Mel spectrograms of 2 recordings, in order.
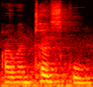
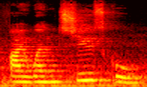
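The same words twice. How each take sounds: First: The word 'to' is reduced to 'tuh'. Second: The word 'to' has a full vowel. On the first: The speaker calls it right. "터" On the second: The speaker calls it wrong. "이라고 하지 않고"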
